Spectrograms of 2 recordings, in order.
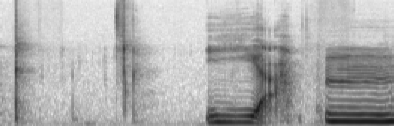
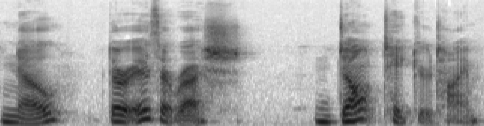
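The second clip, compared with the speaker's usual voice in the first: firm contradiction. Retold or imitated. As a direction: imitate someone overruling her mom, pitch kept down. Sam curtly contradicts her mom.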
